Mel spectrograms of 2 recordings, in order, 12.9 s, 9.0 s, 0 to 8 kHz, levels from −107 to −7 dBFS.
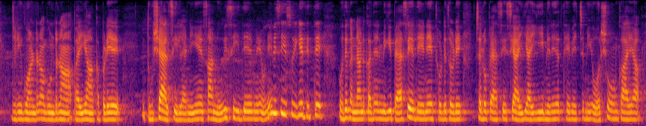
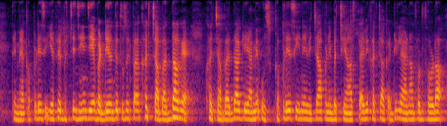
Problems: none marked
